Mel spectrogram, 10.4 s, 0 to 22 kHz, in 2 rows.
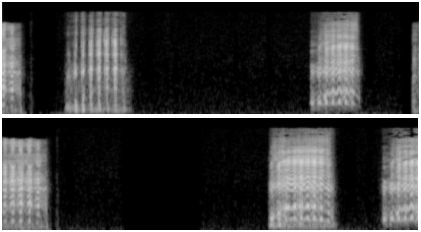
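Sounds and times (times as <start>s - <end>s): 
goat bleating: 0.0s - 1.6s, 3.8s - 4.5s, 5.1s - 5.9s, 8.6s - 9.4s, 10.0s - 10.4s.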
